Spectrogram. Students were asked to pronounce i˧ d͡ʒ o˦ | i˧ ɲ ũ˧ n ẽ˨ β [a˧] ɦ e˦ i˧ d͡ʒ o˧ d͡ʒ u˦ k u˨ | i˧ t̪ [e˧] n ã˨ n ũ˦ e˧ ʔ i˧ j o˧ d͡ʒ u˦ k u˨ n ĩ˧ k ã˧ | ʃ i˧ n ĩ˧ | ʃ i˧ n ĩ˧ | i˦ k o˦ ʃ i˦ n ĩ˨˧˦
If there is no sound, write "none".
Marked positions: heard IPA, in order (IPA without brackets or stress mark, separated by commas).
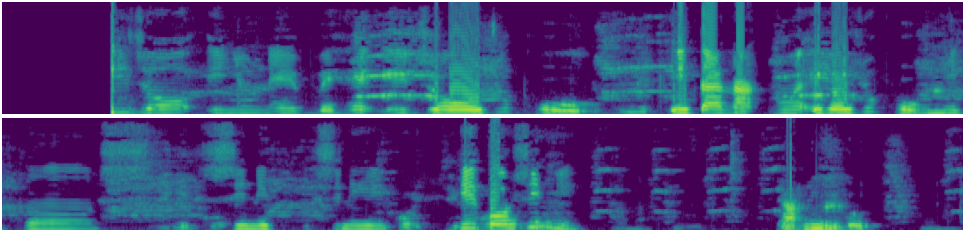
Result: e˧, a˧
